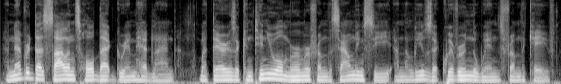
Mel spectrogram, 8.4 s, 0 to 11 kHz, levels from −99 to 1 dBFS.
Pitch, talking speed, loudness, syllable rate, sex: 110 Hz, 205 wpm, -17 LUFS, 5.1 syllables/s, male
